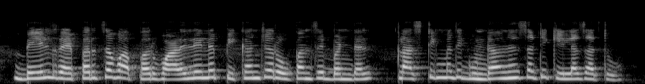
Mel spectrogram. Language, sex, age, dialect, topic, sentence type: Marathi, female, 18-24, Standard Marathi, agriculture, statement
